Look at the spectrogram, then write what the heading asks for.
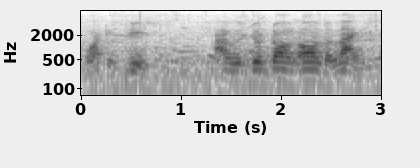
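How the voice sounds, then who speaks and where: A man's voice: mid-range voice, a little slow, close to an everyday voice. A young man playing a proud, petulant suitor in an amateur stage play. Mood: suspicious. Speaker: student actor. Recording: muffled, distant mic, noisy room.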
